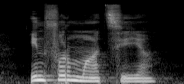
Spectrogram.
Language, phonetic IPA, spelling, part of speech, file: Ukrainian, [infɔrˈmat͡sʲijɐ], інформація, noun, Uk-інформація.ogg
- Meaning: information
